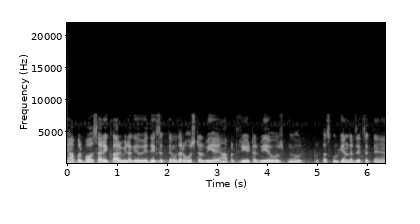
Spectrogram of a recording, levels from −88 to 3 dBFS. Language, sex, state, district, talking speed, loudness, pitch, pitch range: Hindi, male, Chandigarh, Chandigarh, 265 wpm, -17 LUFS, 115 Hz, 115-120 Hz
